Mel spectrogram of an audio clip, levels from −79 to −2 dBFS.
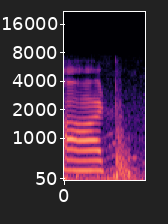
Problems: background sounds at intervals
